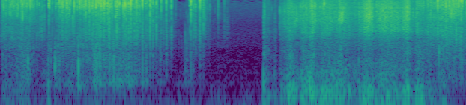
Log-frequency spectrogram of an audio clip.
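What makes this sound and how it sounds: Green and pink silicone spatula tips poke, scrape and stir through a loose heap of coarse pink Himalayan rock salt crystals. The grains give a dense, gritty crackle and crunch with a low rumble beneath. A brief quieter gap around the middle is followed by louder, fuller scraping.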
